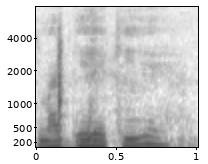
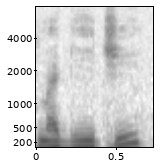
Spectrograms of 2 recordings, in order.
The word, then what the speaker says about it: Magichi: We got two pronunciations. First we were told it's Mageki. Now it's Magichi.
